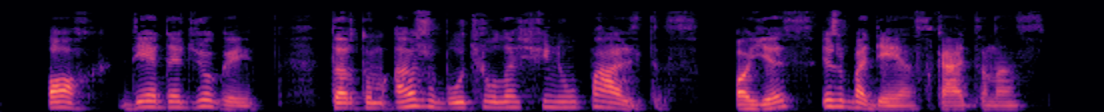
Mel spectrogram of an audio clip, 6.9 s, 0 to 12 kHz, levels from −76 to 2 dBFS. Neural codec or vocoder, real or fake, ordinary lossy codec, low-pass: vocoder, 22.05 kHz, 80 mel bands, WaveNeXt; fake; MP3, 32 kbps; 9.9 kHz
